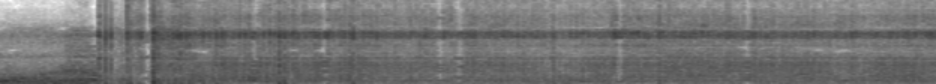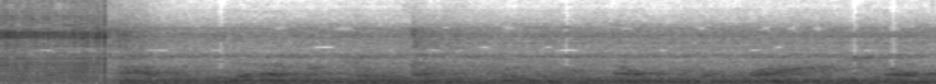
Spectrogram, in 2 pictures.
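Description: MIG welding arc crackling steadily for about three seconds as a bead is laid, then stopping.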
